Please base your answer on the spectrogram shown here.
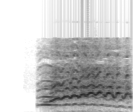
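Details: A horse gives a single loud, wavering neigh that starts high and trails off.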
